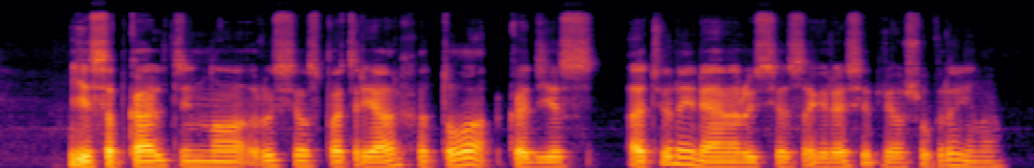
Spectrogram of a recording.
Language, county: Lithuanian, Telšiai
